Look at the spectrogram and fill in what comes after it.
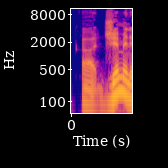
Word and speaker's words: Jimin: And the Jimin is in it, and he's so beautiful in it.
